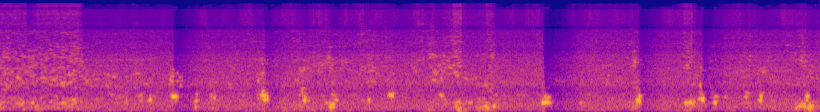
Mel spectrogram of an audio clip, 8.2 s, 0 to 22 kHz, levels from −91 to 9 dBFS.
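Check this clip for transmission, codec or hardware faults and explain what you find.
Gain pumping runs through the whole speech clip. The microphone gain was likely set far too high, so a fast limiter or compressor clamps down each time the talker gets loud and releases again in the pauses. That swing is on the order of 10 dB. Loud and quiet passages sit unnaturally close in level, leaving the speech sounding squashed and breathing.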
